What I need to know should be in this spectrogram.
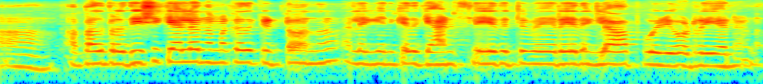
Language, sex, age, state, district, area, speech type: Malayalam, female, 30-45, Kerala, Thiruvananthapuram, rural, spontaneous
